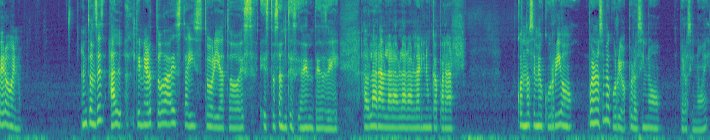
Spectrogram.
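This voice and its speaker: A woman with a bright, sharp tone and fairly high pitch talks at a fairly slow pace, with ordinary pitch variation and long, frequent pauses. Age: young. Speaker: podcaster, marketing student. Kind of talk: casual monologue. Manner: talkative, chatty.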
